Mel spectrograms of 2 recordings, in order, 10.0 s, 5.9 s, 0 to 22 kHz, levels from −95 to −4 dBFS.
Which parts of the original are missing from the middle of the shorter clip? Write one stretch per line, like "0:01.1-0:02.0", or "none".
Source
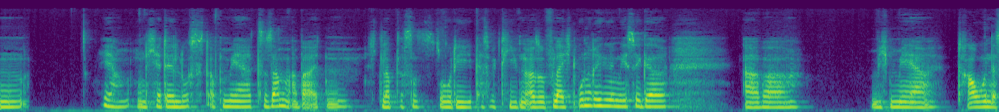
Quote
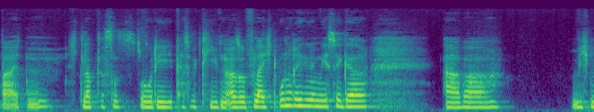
none

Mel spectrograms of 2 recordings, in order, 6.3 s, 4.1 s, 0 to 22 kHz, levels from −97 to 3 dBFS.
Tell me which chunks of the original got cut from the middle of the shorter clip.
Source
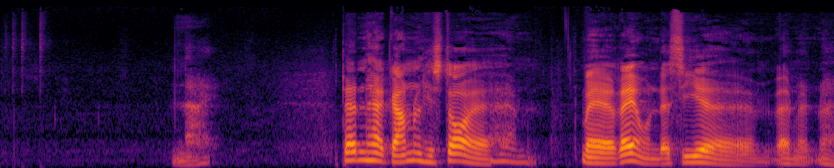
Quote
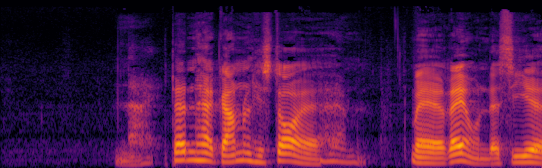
0:01.7-0:02.5

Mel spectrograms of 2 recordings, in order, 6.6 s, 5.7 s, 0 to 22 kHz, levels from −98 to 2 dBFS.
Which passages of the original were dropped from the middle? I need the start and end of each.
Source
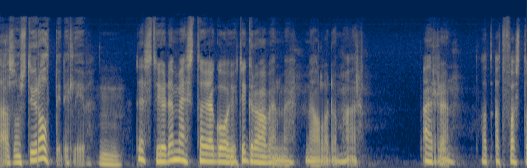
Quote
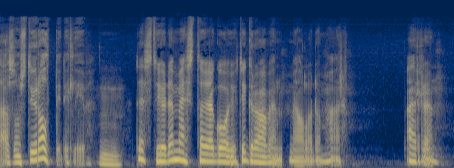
0:03.5-0:03.7

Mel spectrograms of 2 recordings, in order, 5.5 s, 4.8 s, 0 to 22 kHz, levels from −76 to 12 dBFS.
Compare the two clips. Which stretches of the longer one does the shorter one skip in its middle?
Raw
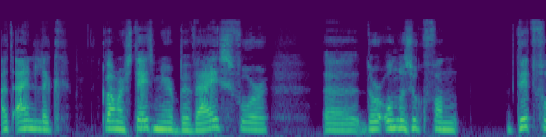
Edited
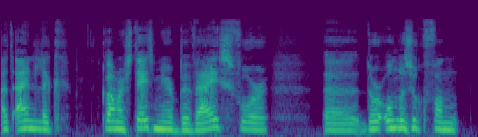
none

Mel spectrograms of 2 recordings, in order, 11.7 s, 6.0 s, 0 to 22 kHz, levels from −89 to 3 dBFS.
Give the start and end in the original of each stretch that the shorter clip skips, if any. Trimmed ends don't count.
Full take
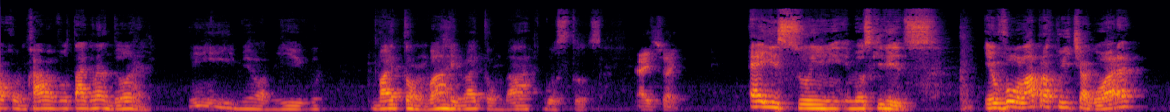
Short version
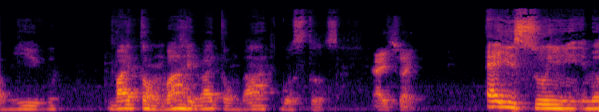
none

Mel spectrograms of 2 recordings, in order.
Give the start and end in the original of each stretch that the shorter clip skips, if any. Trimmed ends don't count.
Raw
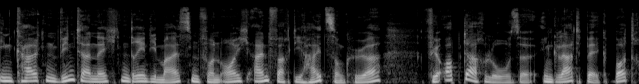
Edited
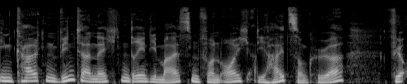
0:02.5-0:02.9

